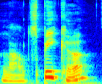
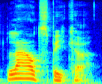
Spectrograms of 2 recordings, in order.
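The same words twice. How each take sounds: First: End-weighted "loudspeaker"; stress on second word. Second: Front-stressed "loudspeaker"; stress on first syllable. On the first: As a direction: lean on "speaker" in "loudspeaker". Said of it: "but we don't say". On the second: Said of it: "the stress will be on the first syllable". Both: Shown as a demonstration.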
